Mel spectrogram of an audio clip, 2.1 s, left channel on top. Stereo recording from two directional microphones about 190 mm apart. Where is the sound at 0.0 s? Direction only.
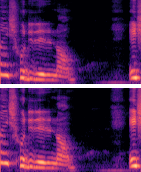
20° left (ahead or behind).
